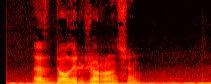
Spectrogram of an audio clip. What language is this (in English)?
Kabyle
